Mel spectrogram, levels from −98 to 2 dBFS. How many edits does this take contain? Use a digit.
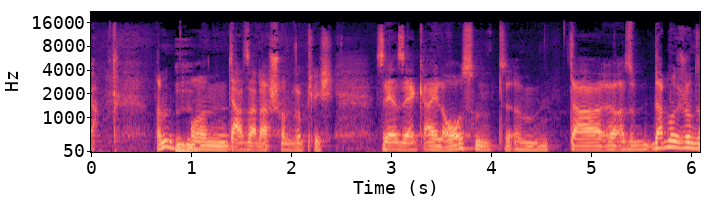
2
